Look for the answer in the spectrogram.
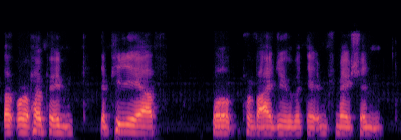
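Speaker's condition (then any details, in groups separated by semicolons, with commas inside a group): Head and neck cancer; left vagus nerve severed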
